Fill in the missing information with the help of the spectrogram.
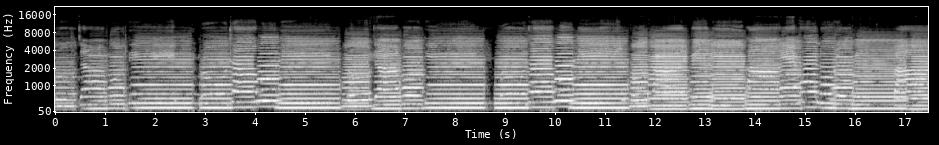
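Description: Harmonium playing a melody in held notes, each note or chord sustained for about half a second to a second, with short breaks between phrases.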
